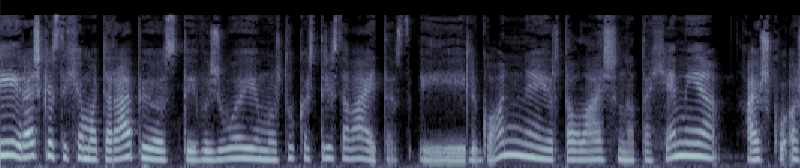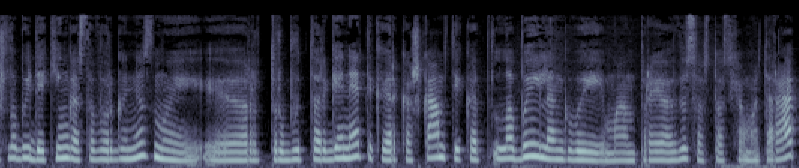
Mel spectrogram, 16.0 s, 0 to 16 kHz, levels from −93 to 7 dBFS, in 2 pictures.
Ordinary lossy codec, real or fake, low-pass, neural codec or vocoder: MP3, 48 kbps; real; 14.4 kHz; none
